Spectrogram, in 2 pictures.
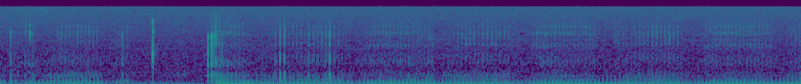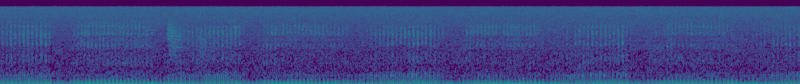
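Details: Domestic cat Manis purring steadily into an ASMR microphone, rhythmic low rumble rising and falling with breaths roughly every one and a half seconds, a few sharp clicks and taps near the start.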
